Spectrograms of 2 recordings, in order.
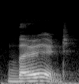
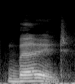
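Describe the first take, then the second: No difference in how they are said.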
